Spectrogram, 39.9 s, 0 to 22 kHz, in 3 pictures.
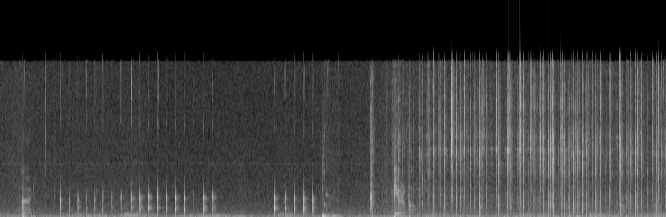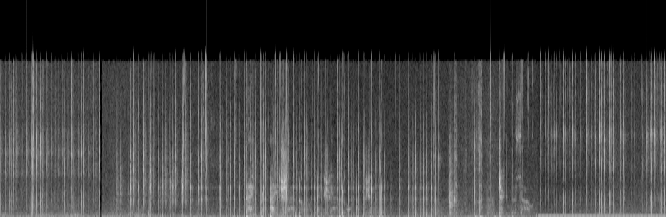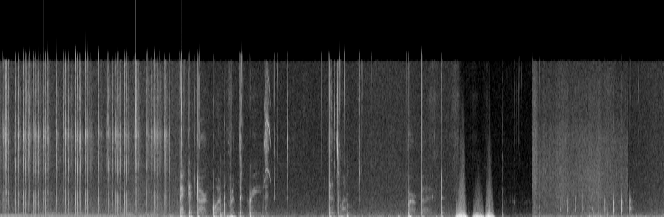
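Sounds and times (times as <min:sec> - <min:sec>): low steady hum: 0:06.4 - 0:09.0, 0:11.4 - 0:21.3, 0:22.1 - 0:39.8
fingernails tapping on packaging: 0:08.4 - 0:23.0.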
